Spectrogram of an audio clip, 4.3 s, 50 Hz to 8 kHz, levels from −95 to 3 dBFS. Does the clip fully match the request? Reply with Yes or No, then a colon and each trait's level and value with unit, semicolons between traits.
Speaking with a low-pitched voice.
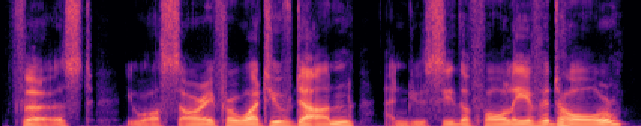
Yes: low, 120 Hz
